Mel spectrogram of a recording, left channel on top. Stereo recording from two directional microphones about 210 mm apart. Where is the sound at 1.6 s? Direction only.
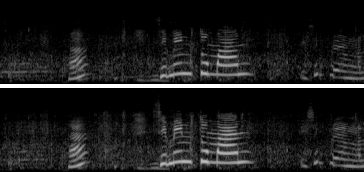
60° right (ahead or behind).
